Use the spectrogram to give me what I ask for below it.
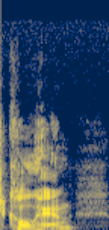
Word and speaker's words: Cohan: Cohan, and that's kind of a weird way of saying that name, ain't it? Isn't it usually Cohen? – There's two ways of pronouncing it. There's the Irish Cohan.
